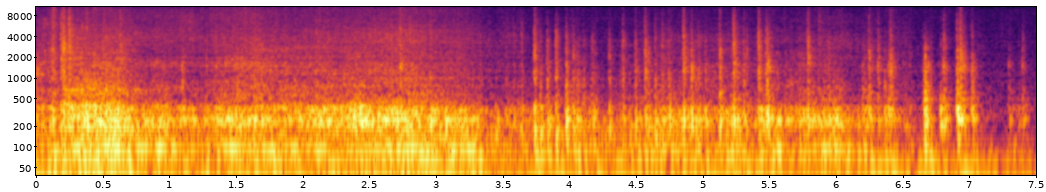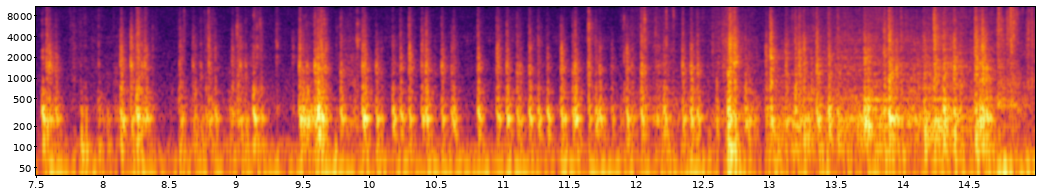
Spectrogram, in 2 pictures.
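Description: Long red nails tap and scratch the scaled surface of a dark red snakeskin leather clutch lying flat. A soft, steady scratching rustle with a low hum opens the clip, then gives way to rapid, dry clicking taps and short scrapes. The taps are close and muffled, with little high end.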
